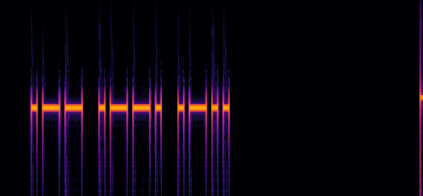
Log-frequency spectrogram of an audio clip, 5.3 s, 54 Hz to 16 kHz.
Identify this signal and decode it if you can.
Morse code, heard as a keyed tone, about 17 wpm, 700 Hz. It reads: WPL
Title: USA Call Sign Postfixes - 3 Letters 17wpm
